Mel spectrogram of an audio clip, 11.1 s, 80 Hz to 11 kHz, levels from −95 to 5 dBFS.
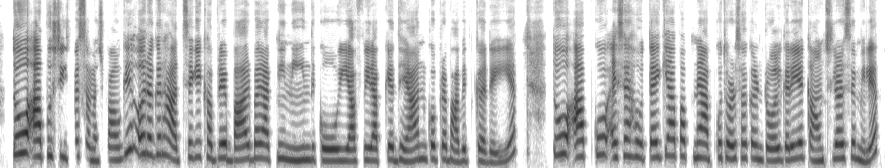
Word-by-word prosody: तो 360 Hz, +2 st, +4 dB
आप 310 Hz, -3 st, +7 dB
उस 320 Hz, -, -1 dB
चीज 290 Hz, -4 st, -2 dB
को 305 Hz, -, -3 dB
समझ 250 Hz, -7 st, -4 dB
पाओगे 245 Hz, -, -1 dB
और 355 Hz, -, +4 dB
अगर 345 Hz, +1 st, +1 dB
हादसे 290 Hz, -2 st, +1 dB
की 300 Hz, +1 st, 0 dB
ख़बरें 280 Hz, -2 st, 0 dB
बार-बार 255 Hz, +4 st, +1 dB
आपकी 265 Hz, +1 st, -1 dB
नींद 245 Hz, 0 st, -2 dB
को 225 Hz, -1 st, +2 dB
या 225 Hz, -1 st, +1 dB
फिर 240 Hz, -1 st, -1 dB
आपके 230 Hz, +2 st, 0 dB
ध्यान 235 Hz, +2 st, -1 dB
को 260 Hz, +1 st, 0 dB
प्रभावित 235 Hz, -4 st, -3 dB
कर 210 Hz, -3 st, -2 dB
रही 195 Hz, +2 st, -5 dB
है। 305 Hz, +6 st, -2 dB, 0.5 s
तो 340 Hz, +1 st, -1 dB
आपको 335 Hz, +1 st, +3 dB
ऐसा 290 Hz, +4 st, +1 dB
होता 285 Hz, -1 st, -1 dB
है 290 Hz, -, +2 dB
कि 325 Hz, -, -4 dB
आप 320 Hz, 0 st, 0 dB
अपने 305 Hz, -2 st, -1 dB
आप 275 Hz, -2 st, +2 dB
को 285 Hz, -, -3 dB
थोड़ा-सा 275 Hz, +1 st, 0 dB
कंट्रोल 240 Hz, -4 st, -2 dB
करें 245 Hz, +2 st, +1 dB
या 285 Hz, -, +4 dB
काउंसलर 250 Hz, +5 st, -1 dB
से 290 Hz, +1 st, -4 dB
मिलें। 235 Hz, -1 st, 0 dB
265 Hz, 230 wpm, -23 LUFS, 235-295 Hz, 0.5 s, आप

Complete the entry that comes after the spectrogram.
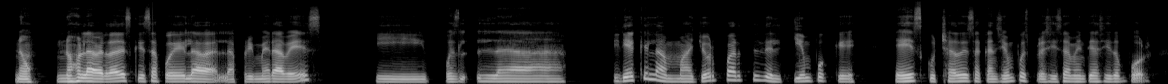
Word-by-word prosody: No, 125 Hz, -1 st, +2 dB, 0.2 s
no, 135 Hz, +3 st, +3 dB
la 150 Hz, -2 st, +8 dB
verdad 135 Hz, +2 st, +6 dB
es 160 Hz, -, +1 dB
que 145 Hz, -, -3 dB
esa 150 Hz, +2 st, 0 dB
fue 135 Hz, -1 st, +2 dB
la 130 Hz, -3 st, +4 dB
la 115 Hz, +1 st, -4 dB
primera 125 Hz, +1 st, +1 dB
vez, 210 Hz, -, -1 dB, 0.5 s
y 120 Hz, -2 st, -3 dB
pues, 125 Hz, 0 st, -2 dB
l 120 Hz, -, -7 dB
la 135 Hz, -1 st, -1 dB, 0.4 s
diría 165 Hz, +4 st, +2 dB
que 265 Hz, -, -5 dB
la 200 Hz, -10 st, +1 dB
mayor 135 Hz, +6 st, -2 dB
parte 200 Hz, -1 st, -3 dB
del 145 Hz, -9 st, -2 dB
tiempo 155 Hz, +2 st, -3 dB
que 135 Hz, 0 st, -4 dB, 0.4 s
he 140 Hz, +2 st, +5 dB
escuchado 145 Hz, -2 st, -1 dB
esa 150 Hz, -1 st, 0 dB
canción, 130 Hz, +4 st, -2 dB
pues, 170 Hz, -5 st, -2 dB
precisamente 135 Hz, +2 st, -1 dB
ha 135 Hz, -, -1 dB
sido 135 Hz, 0 st, -2 dB
por 155 Hz, 0 st, -4 dB
135 Hz, 170 wpm, -23 LUFS, 130-150 Hz, 0.5 s, la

